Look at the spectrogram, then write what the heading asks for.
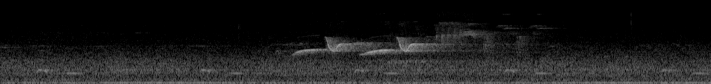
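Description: Outdoor ambience with birds: two loud, short rising calls close together about three seconds in, over faint chirps repeating about every second and a low steady hum.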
